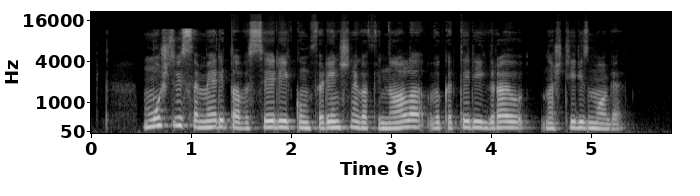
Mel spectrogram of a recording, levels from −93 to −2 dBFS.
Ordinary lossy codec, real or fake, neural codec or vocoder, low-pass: Opus, 24 kbps; real; none; 19.8 kHz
